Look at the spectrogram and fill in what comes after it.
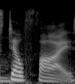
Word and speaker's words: Delphi: It's Delphi. Sorry. – Is it Delphi? – It is Delphi. That's how they say it in America.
